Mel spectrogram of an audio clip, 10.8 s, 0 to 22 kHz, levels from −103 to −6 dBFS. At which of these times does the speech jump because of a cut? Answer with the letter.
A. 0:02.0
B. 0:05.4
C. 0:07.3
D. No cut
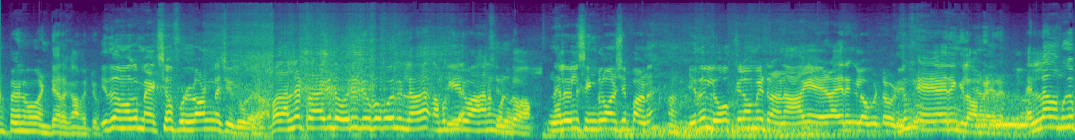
B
